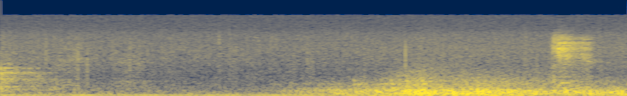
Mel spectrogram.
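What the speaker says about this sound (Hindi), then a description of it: "अभी बिजली कड़की थी ना, जब भी कोई जोर का धमाका होता है" A deep rumble of thunder builds over steady rain, swelling louder toward the end with a brief crackle at the top.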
